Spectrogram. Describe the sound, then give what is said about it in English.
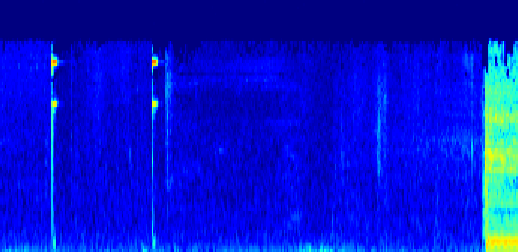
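A loud, harsh quiz buzzer, hit to signal the start of round two of a quiz, blares near the end after a quiet stretch broken by two sharp clicks, its gritty, low-pitched drone cutting in suddenly and running to the finish. “Let's go, and we'll hit the buzzer to signify the start of round number two.”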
